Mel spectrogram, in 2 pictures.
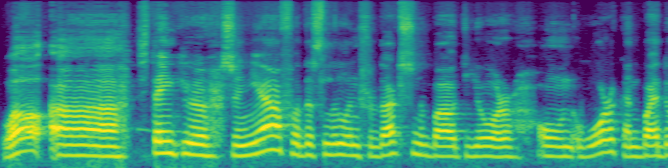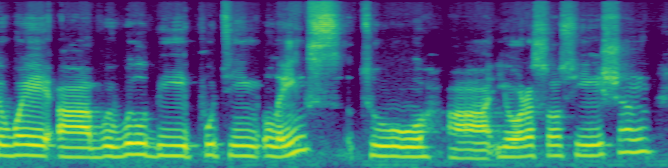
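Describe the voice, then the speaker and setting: A woman's voice: mid-range voice, measured pace, few pauses. A woman hosting a live online talk over a video call, chatty, with many fillers. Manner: chatty, filler-heavy, with many "you know"s. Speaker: livestream host.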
